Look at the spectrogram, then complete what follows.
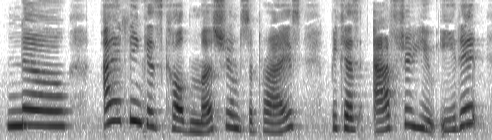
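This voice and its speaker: Woman doing high-pitched, excitable young schoolkids. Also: measured pace. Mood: curious.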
